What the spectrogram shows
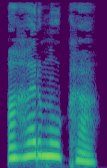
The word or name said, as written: ಆಹಾರಮುಖ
